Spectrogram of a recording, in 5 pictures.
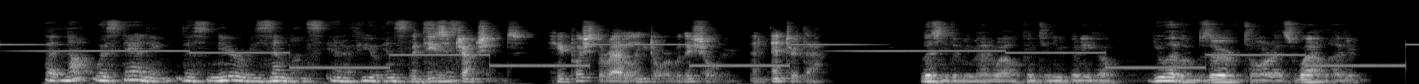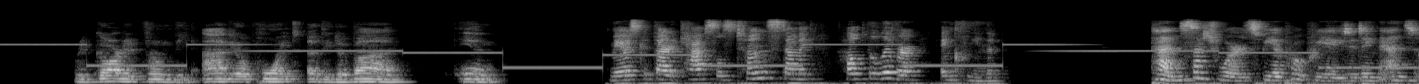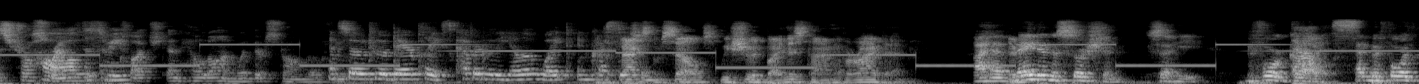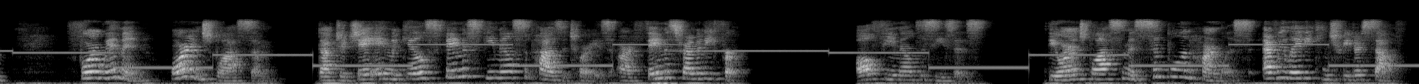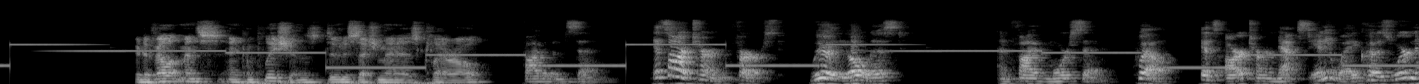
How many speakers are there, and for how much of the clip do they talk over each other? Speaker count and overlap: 10, about 6%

